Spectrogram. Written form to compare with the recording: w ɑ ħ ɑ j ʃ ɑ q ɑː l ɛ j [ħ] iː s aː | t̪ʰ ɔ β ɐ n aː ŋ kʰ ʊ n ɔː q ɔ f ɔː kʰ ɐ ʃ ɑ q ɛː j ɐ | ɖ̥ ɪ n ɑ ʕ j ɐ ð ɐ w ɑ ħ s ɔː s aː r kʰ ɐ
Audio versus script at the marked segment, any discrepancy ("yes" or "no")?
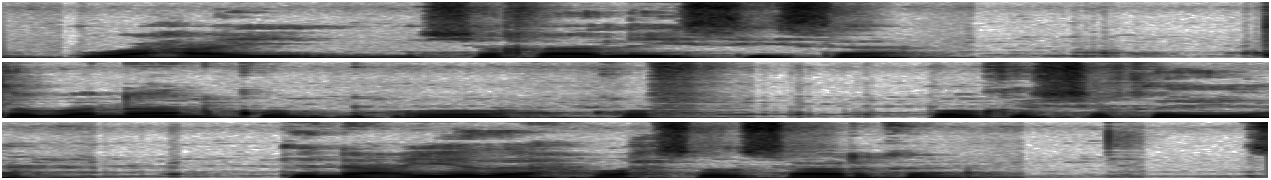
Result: yes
